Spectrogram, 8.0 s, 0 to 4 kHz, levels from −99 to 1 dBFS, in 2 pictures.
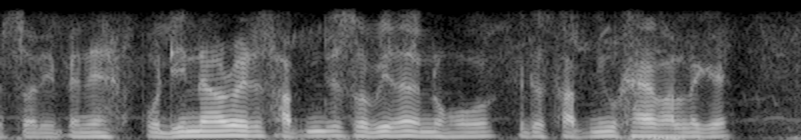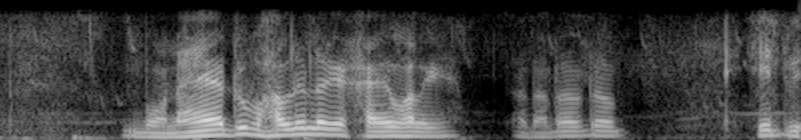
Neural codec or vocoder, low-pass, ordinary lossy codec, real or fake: none; 3.6 kHz; none; real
